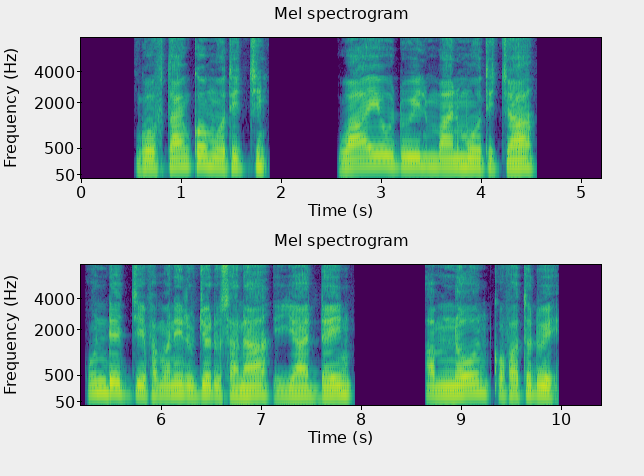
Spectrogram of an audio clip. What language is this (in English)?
Oromo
